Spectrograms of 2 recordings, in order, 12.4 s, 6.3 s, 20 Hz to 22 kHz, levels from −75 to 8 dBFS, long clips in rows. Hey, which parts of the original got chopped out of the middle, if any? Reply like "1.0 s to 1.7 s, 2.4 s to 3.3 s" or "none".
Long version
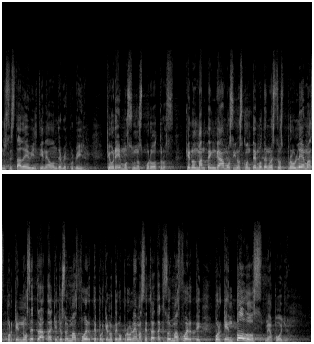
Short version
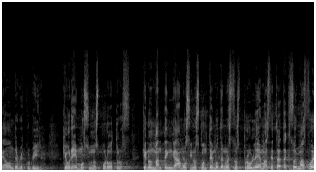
6.2 s to 9.0 s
